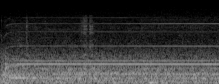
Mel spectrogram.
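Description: Kawasaki Ninja 300 with its ignition just switched on: a steady electric whine and hum as the fuel pump primes and the instrument cluster runs its start-up sweep.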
